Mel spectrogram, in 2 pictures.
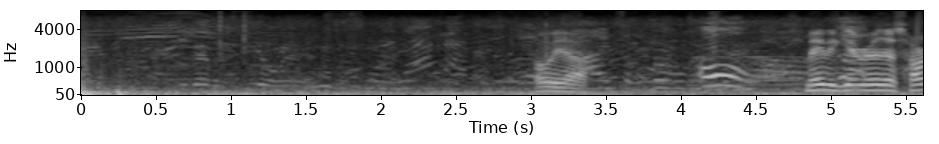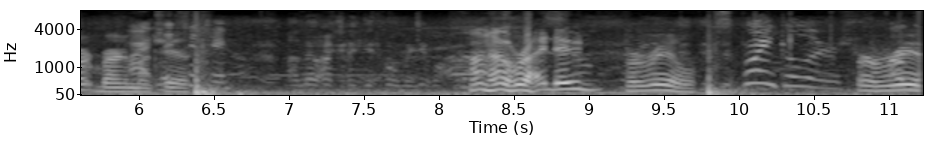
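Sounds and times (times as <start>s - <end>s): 
speech: 3.1s - 11.2s
thud: 6.4s - 6.7s, 9.8s - 10.1s
deep fireworks finale boom: 9.8s - 10.2s.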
